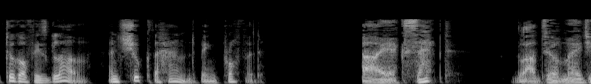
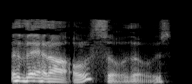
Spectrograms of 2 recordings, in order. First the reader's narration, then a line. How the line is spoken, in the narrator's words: Three Jackdaws laughed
